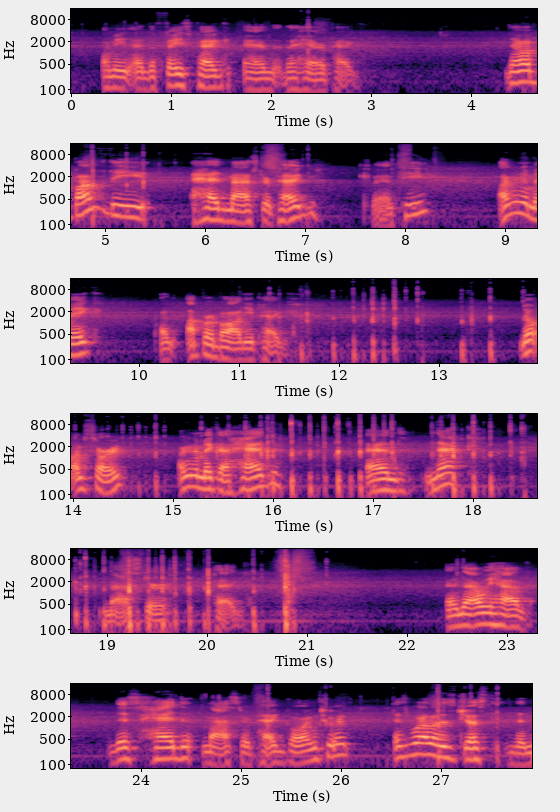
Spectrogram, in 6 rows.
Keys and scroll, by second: 0.0-0.6 typing, 2.0 space, 4.3 2, 4.9 space, 5.4 2, 7.6 super+p, 11.4-13.9 typing, 15.6-21.3 typing, 22.6 1, 24.7 1, 25.3 space, 26.4 2, 27.0 space, 27.6 2.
